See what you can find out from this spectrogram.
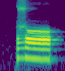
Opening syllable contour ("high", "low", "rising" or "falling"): low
